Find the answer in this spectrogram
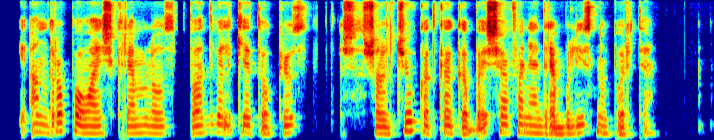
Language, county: Lithuanian, Marijampolė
